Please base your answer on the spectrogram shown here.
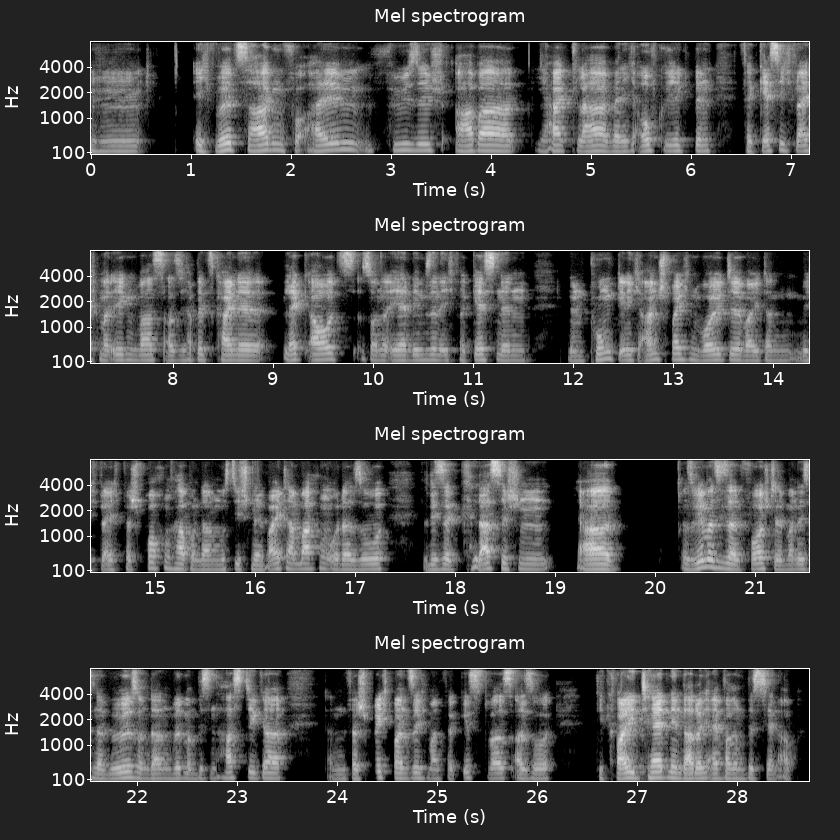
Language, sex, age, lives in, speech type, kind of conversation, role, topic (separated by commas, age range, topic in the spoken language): German, male, 20-24, Germany, conversation, advice, user, Wie äußert sich deine Angst vor Präsentationen oder Reden bei der Arbeit?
